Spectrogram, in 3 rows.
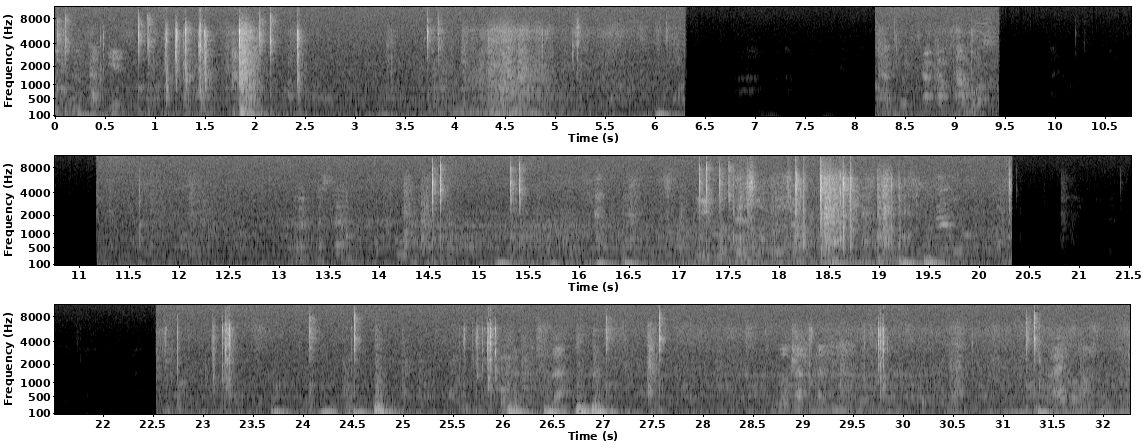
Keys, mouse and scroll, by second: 0.7 shift+click, 1.2 ctrl+shift+a, 1.9 ctrl+click, 3.6 right click, 10.0 click, 14.4 click, 15.2 click, 17.0 click, 18.0 0, 18.3 ., 18.6 Return, 20.2 click, 21.3 click, 23.0 ctrl+z, 23.9-24.6 drag, 26.9-27.6 drag, 29.5 ctrl+z, 31.1 click.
